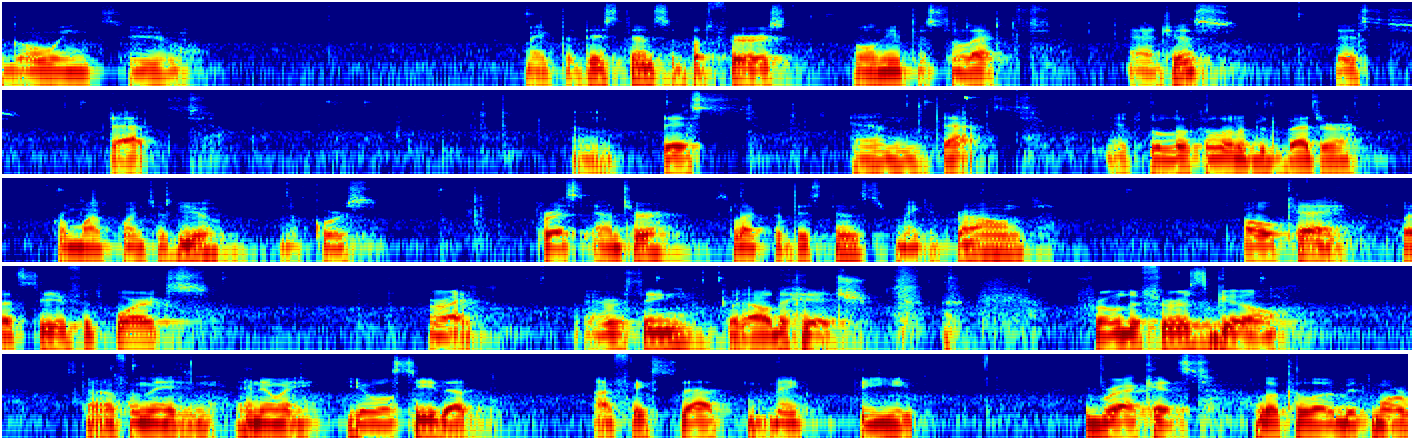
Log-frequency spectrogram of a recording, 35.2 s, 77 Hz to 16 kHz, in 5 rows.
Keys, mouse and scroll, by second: 5.3-5.6 typing, 12.9-15.7 scroll, 15.7-16.7 scroll, 16.7 Return, 24.9 ctrl+s.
